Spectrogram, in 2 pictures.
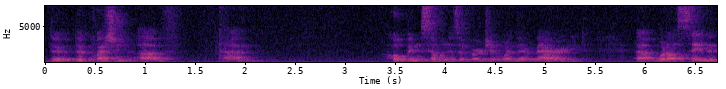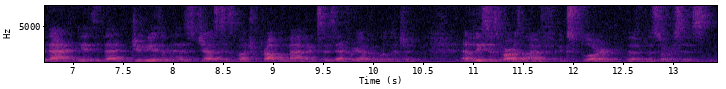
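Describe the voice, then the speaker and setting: Echoey, distant, deliberate low-voiced male rabbi. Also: steady tone. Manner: deliberate, thoughtful, with careful qualifications. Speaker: rabbi answering audience questions. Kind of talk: theological question-and-answer talk. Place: reverberant indoor room with an audience. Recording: very echoey room, distant mic, faint noise.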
